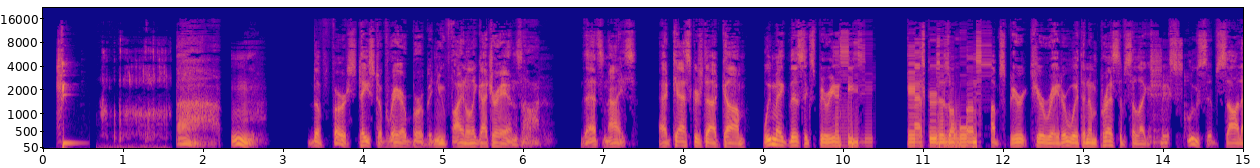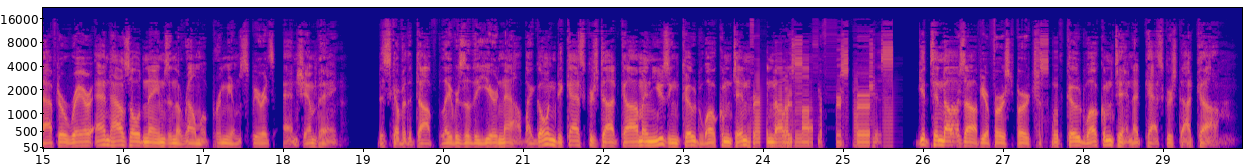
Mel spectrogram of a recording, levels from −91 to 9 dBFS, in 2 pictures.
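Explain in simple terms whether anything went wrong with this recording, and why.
Robotic sound from repeated short buffers appears at 9.9 to 11.86 s (after "we make this"), 23.80 to 25.76 s, and 27.38 to 27.69 s (after "off your first"). The speech turns into a stiff, metallic buzz at 100 Hz. The likely cause is fresh audio arriving too slowly, so the player keeps replaying the last 10 ms of sound. About two-thirds of the audio in the first two stretches is these repeats, and about half in the last.

AAC frame loss with concealment occurs at 13.79 to 14.32 s (after "curator with an impressive") and at 26.33 to 26.45 s. Pieces of the compressed stream went missing, and the decoder filled the gaps with guesses based on the last good sound. The first stretch loses about a quarter second, scattered over half a second, with no single gap much longer than a tenth of a second. The second loses 85 ms. 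Both sound like brief smeared, noisy patches.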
